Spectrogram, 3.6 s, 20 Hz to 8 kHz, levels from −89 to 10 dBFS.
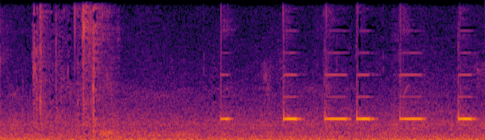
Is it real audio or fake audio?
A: real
